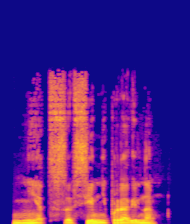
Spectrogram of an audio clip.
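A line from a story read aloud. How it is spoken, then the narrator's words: Angry puffing. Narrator (Russian): зло пропыхтел барин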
